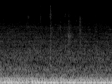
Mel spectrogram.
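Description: A box truck on big general grabber tires rumbles as it pulls off-road, a steady low engine drone up close with no talk.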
